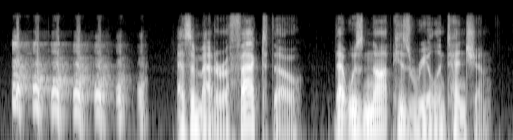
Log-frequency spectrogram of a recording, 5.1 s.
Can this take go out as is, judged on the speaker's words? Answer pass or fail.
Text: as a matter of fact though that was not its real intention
fail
